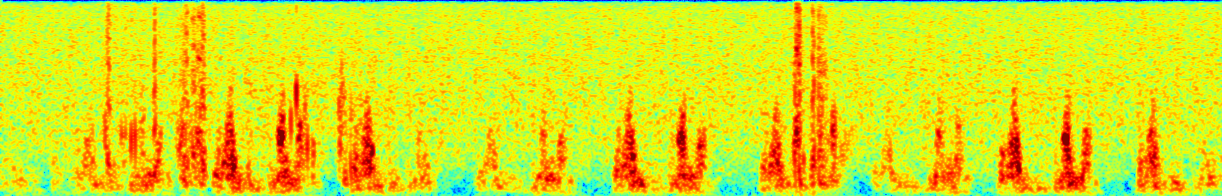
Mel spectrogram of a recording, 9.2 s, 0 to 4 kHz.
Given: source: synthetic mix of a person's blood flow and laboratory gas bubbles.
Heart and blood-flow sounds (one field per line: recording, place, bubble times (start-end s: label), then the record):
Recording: Doppler ultrasound of blood flow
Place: precordium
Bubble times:
0.77-1.04 s: bubbles
1.11-1.21 s: bubbles
1.31-1.69 s: bubbles
1.84-1.90 s: bubbles
2.15-2.42 s: bubbles
2.53-2.73 s: bubbles
5.92-6.40 s: bubbles
From the record:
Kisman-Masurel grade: 221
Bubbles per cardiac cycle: several, 3 to 8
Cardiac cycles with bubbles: 10 to 50%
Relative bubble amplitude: barely perceptible (0.100 to 0.250)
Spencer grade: 2 (many but less than half of the cardiac periods contain bubble signals, singularly or in groups)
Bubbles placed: only in the low amplitude regions of the cardiac cycle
